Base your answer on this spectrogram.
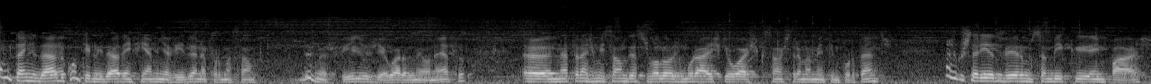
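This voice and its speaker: Noticeable background noise sits behind a man of medium pitch who speaks at a fairly quick pace with fairly even intonation. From Mozambique. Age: 60s. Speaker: former national football coach. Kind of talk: interview.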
